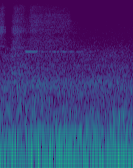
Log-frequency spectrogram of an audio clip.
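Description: A steady low mechanical hum, with a faint thin high-pitched tone for under a second near the start.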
